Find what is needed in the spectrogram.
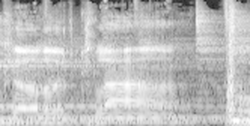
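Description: A man singing a slow, drawn-out, chant-like line over a steady low drone and guitar, with the sound thinning out just before the end.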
